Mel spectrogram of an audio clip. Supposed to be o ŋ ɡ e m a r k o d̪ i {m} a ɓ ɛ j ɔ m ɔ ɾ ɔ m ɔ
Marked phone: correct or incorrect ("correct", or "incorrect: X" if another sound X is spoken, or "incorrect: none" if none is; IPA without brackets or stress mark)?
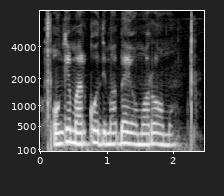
correct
